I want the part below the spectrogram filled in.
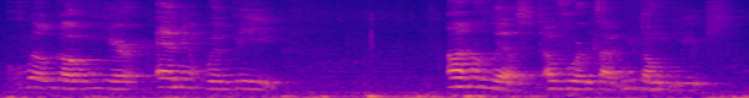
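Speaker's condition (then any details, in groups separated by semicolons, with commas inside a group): Cerebral palsy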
